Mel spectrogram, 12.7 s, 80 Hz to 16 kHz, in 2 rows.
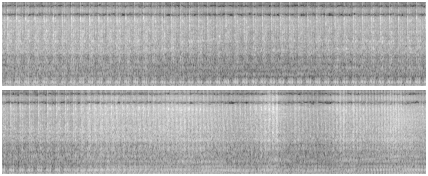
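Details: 1966 Ford Thunderbird 390 V8 idling shortly after first start with new carburetor and idle screw adjustment: steady, even low thump with no hunting or stumble; best it has ever run.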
